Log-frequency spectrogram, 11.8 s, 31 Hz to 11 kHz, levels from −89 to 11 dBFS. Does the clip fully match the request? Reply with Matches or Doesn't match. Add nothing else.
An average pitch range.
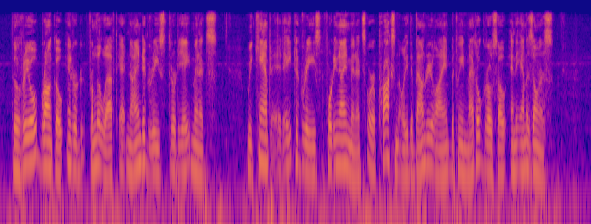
Matches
